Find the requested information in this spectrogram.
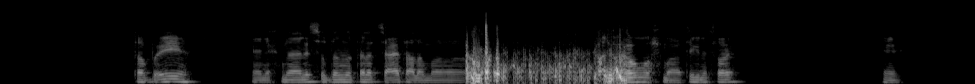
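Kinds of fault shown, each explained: Codec payload misread: from 4.65 to 6.50 s the AMR-WB stream is decoded with its bits unpacked in the wrong layout, consistent with octet-aligned frames being read as bandwidth-efficient. The decoder therefore pulls parameters from the wrong bit positions, and the speech gives way to garbled noise and warble that barely tracks it. A spectrogram shows harmonic striations and formant bands collapsing into smeared, patternless energy. The waveform's envelope stops following syllables until normal decoding resumes at 6.50 s.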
